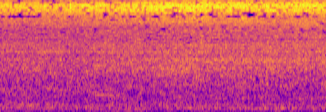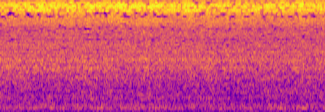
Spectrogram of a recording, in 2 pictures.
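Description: Passenger train rolling along a station platform, heard from an open coach door: a steady, loud rush of wheel-on-rail running noise and wind on the microphone.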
